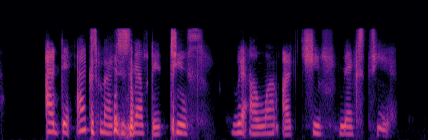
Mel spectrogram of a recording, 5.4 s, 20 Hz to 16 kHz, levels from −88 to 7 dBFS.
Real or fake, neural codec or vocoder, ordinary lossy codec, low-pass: fake; codec, 16 kHz, 1 kbps, FreqCodec, larger model; none; 7.2 kHz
